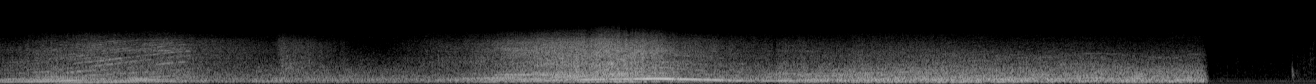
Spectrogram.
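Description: Car engines rumble and traffic roars past on a busy street.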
